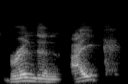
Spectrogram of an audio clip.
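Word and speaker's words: Brendan Eich: as a programmer it's brendan ike i think is how you say it and he was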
